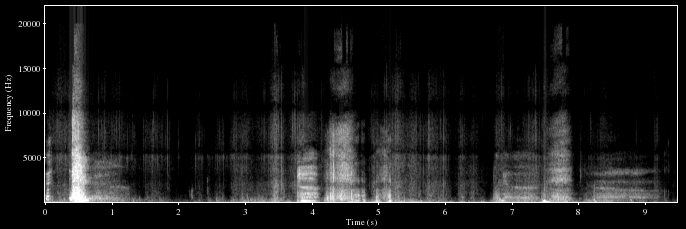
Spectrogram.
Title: yep, definitely a cold. increasingly desperate sneezes from incoming cold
